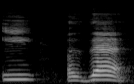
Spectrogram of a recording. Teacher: اقص الحلق سے ہم نے ای ادا کرنا ہے. آواز ایک کاؤنٹ کے لیے نیچے جائے گی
